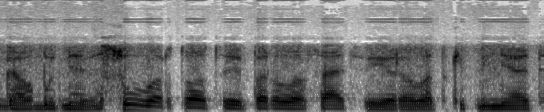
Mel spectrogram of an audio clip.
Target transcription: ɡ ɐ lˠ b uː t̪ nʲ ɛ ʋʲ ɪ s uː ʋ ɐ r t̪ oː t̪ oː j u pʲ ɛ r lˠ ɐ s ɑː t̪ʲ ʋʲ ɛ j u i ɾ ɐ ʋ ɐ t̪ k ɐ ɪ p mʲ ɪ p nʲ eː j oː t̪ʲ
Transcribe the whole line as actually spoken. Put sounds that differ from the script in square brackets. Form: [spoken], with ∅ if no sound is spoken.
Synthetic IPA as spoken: ɡ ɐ lˠ b uː t̪ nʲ ɛ ʋʲ ɪ s uː ʋ ɐ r t̪ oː t̪ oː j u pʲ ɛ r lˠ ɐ s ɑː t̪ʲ ʋʲ ɛ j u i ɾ ɐ ʋ ɐ t̪ k ɐ ɪ p mʲ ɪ [∅] nʲ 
